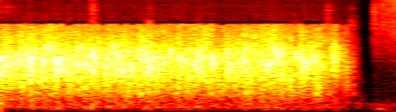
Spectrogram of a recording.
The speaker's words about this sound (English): All right, there is one more celebrity I'd like to bring out before we go, and I think you know who it is. It is none other than Roadkill Bill. Roadkill Bill, you get applause.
